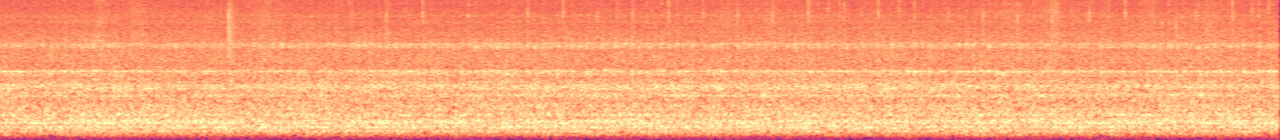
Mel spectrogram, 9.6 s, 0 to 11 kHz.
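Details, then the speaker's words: February 1986 Casablanca Delta II ceiling fan, glossy black, on high speed: constant rushing rumble like a speeding train with thin steady whine; worn bearings suspected, needing replacement; rumbling noise at high speed. "on this one my interpretation is it's a lot less like a cat hissing and more so like a speeding train"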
